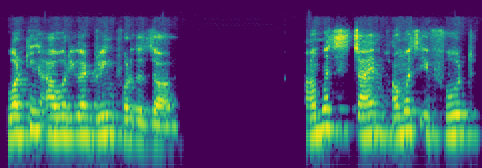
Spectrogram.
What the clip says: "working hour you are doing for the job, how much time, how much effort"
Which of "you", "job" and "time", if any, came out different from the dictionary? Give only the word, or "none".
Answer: job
